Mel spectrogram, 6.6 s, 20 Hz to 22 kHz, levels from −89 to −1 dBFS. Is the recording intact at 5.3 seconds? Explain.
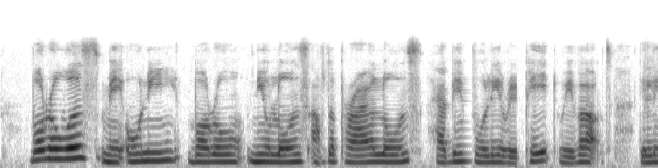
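No. A short stall from a late packet occurs at 5.23 to 5.28 s. A packet arrived late and the jitter buffer ran dry, so the receiver stretched the last sound by 17 ms and then resumed. Nothing is lost, but the sound hangs briefly with a slight buzz or dip.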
